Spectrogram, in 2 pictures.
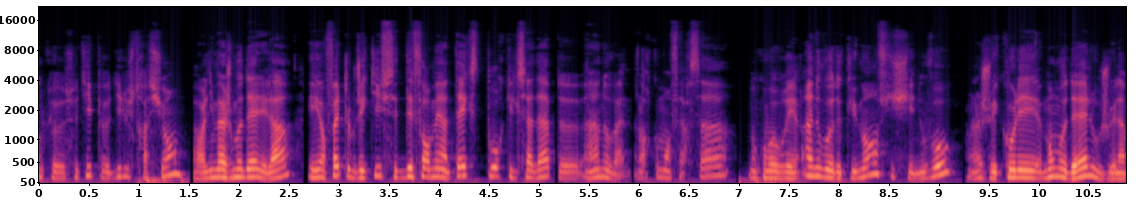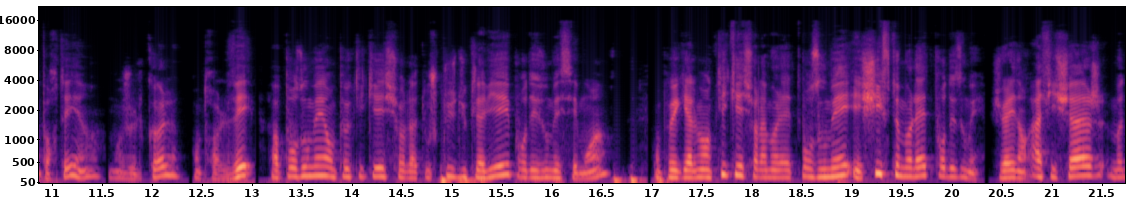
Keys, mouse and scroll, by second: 1.6-2.8 middle drag, 6.3 click, 6.7 click, 7.1 ctrl+c, 8.3 click, 8.8 click, 12.7 ctrl+v, 17.8 middle click, 18.1 middle click, 19.5 shift+middle click, 19.8 shift+middle click, 20.0 shift+middle click, 20.6 click.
